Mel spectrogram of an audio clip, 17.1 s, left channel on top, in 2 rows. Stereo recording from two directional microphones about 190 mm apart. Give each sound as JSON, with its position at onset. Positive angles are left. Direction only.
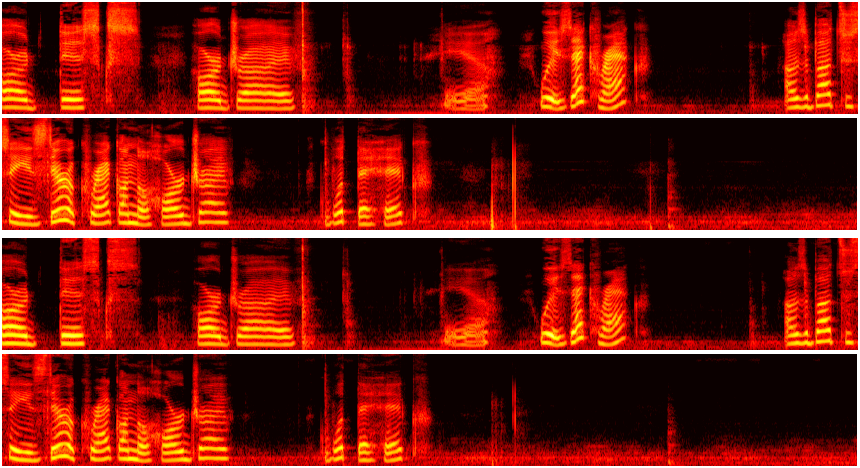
{"t": 0.0, "sound": "speech", "side_deg": -45}
{"t": 4.4, "sound": "a woman's voice", "side_deg": -20}
{"t": 6.0, "sound": "a woman's voice", "side_deg": 0}
{"t": 7.8, "sound": "a woman's voice", "side_deg": -25}
{"t": 11.9, "sound": "a woman's voice", "side_deg": -20}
